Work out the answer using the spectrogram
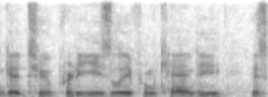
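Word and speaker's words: Kandy: go to sri lanka is called candy except they spell it with a k' instead of a c' in candy of course you can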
